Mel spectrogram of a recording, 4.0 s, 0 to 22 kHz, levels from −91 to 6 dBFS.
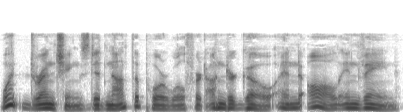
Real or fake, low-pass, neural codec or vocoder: real; 7.2 kHz; none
